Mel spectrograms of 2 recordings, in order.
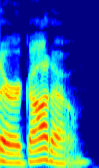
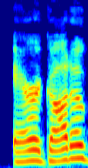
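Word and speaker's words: ありがとう: It's not arrogato. It's aragato goasu when you're being polite.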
